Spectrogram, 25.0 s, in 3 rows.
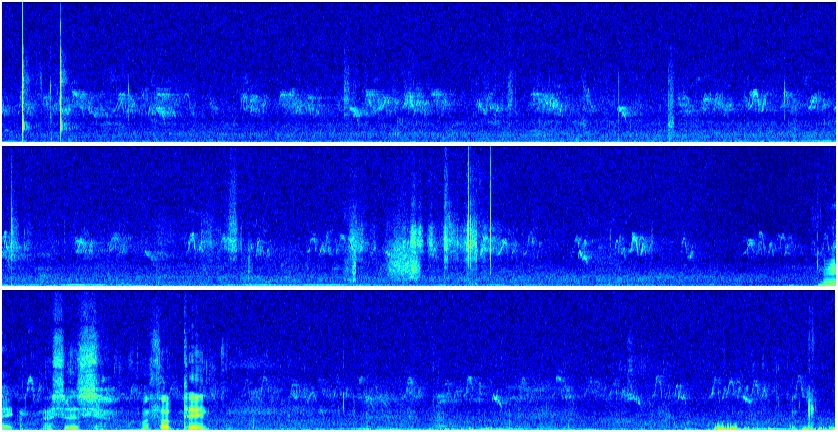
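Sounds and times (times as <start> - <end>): small birds chirping: 0.0 - 25.0
brief rustle: 11.8 - 13.3.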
